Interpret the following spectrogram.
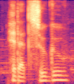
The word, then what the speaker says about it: Hidetsugu: Hidetsugu, yeah, that's how you pronounce it.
